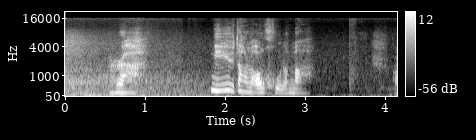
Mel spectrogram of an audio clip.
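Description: A woman asks a question in a worried voice.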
